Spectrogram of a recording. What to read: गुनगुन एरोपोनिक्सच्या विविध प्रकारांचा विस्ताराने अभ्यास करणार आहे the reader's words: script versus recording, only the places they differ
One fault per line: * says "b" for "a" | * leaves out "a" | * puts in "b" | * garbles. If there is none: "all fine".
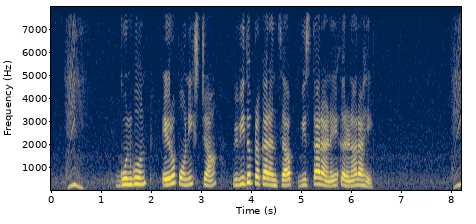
* leaves out "अभ्यास"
